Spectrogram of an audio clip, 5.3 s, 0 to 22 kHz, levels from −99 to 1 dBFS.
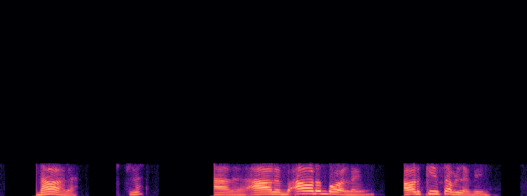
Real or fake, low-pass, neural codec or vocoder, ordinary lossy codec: real; 3.6 kHz; none; none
